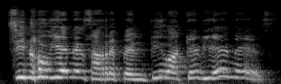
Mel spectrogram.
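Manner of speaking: high-pitched scolding, imitating Padre Pío; shouted rebuke. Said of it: "él gritaba".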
